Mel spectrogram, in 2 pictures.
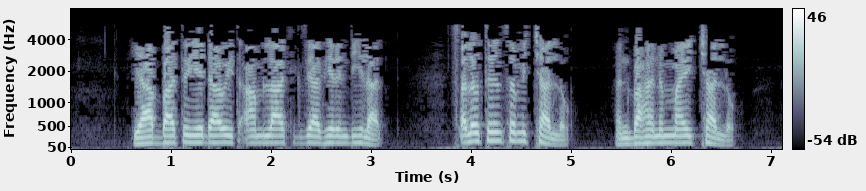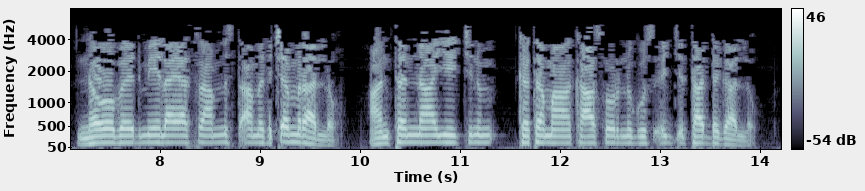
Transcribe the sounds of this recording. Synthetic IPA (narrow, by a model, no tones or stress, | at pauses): jɛabːat̪ʰɨjɛd̪awit̪a̰mlakɪɡzjaβhe̞ɾɨnd̪ihla̰l | sʼələt̪ʰɨhɨnsəmɨt͡ʃːalːə̰hu | ʔɨnbaɦɨnɨmːajɪt͡ʃːalːə̰hu | ɨnːəwobəɨd̪me̞lajasɾaamːɨst̪a̰mət̪t͡ʃʼɛmːɨɾalːə̰hu | ʔa̰nt̪ʰənːajɪhɨt͡ʃːɪnɨm | kʰət̪ʰəmakʰəaso̞ɾnɨɡusɨd͡ʒːɨt̪ːad̪ːəɡalːə̰hu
